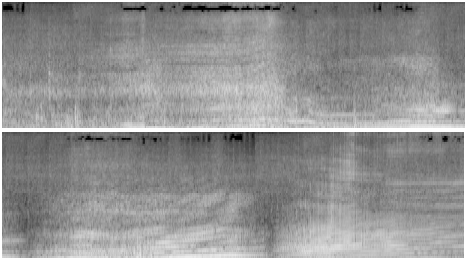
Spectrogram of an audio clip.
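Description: Modified cars accelerating hard past one after another, each engine revving up in a rising note and then fading as the next one comes through. There are about four passes, with short lulls between them.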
